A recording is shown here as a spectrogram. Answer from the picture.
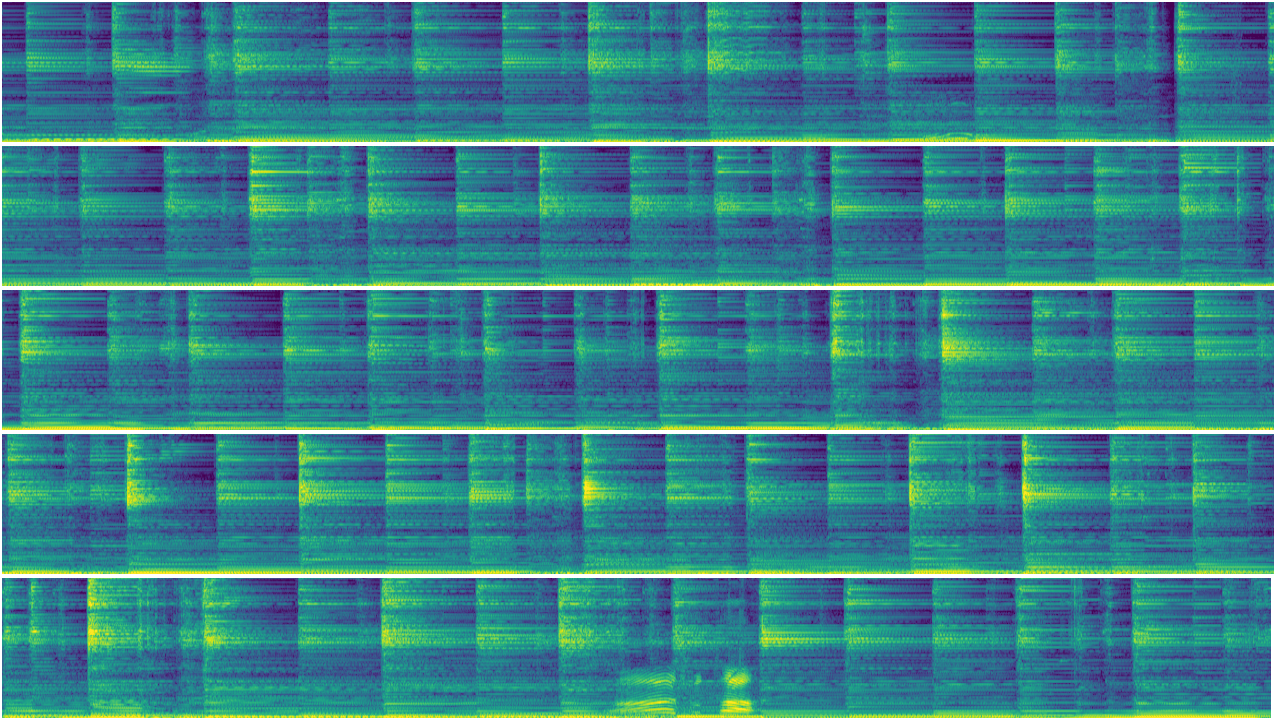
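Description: Breedlove King Koa acoustic guitar strummed in steady rhythmic chords, heard amplified through its pickup and an AER acoustic amp. The sound is soft and rich in overtones.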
